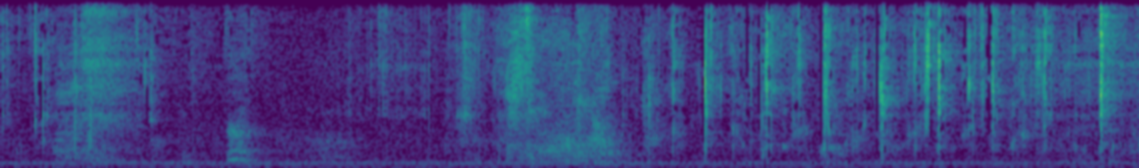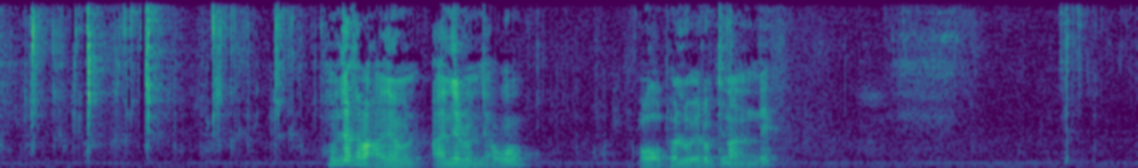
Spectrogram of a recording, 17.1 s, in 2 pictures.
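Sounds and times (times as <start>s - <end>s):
person chewing with mouth clicks: 0.0s - 1.3s, 2.6s - 11.0s, 16.4s - 17.0s.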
